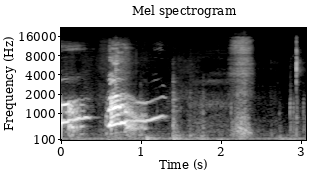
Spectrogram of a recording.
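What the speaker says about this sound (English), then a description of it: "he has like whisper screams" A sleeping dog that may once have been abused lets out soft whimpers and high, strained squeals. Two short whining bursts are followed by faint breathy sounds in a quiet room.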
